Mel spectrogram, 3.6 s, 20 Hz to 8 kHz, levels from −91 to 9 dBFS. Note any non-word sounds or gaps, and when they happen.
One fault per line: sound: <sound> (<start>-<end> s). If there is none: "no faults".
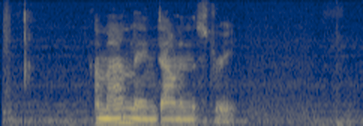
no faults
